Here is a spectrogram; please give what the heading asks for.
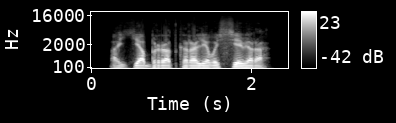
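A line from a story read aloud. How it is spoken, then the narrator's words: Furious growl. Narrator (Russian): зарычал в бешенстве Рис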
